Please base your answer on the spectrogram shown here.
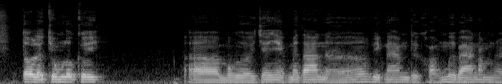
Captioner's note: speaking foreign language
